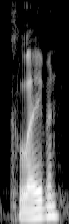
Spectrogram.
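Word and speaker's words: K'Lavon: How do you say his first name? It's like K. Levon, right? Clavon? Yeah. Clavon. Like Clavon Chason.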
